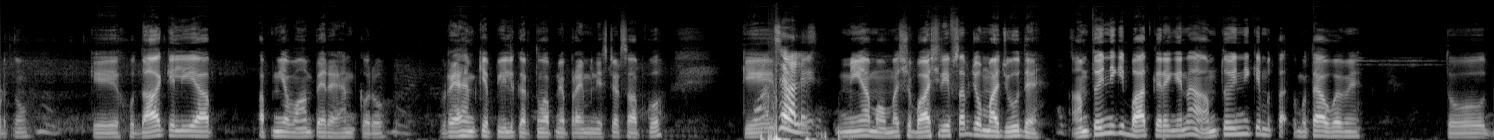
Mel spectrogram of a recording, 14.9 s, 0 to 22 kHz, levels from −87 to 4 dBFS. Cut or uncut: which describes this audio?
uncut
